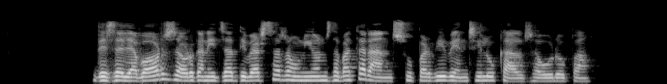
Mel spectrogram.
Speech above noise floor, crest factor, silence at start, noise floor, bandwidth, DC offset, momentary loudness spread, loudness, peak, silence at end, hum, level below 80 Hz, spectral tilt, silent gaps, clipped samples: 74 dB; 16 dB; 0.95 s; -89 dBFS; 8.4 kHz; under 0.1%; 6 LU; -16 LUFS; -2 dBFS; 0.8 s; none; -60 dBFS; -5 dB/octave; none; under 0.1%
